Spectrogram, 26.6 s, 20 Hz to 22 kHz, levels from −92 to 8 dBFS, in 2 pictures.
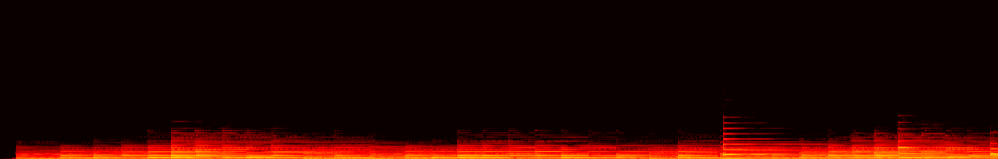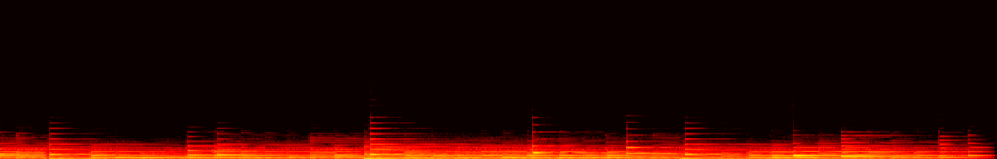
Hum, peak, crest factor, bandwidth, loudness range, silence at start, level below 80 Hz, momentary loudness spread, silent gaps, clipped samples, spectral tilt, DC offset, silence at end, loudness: none; -16 dBFS; 16 dB; 4.5 kHz; 3 LU; 0.2 s; -52 dBFS; 8 LU; none; under 0.1%; -8 dB/octave; under 0.1%; 0.05 s; -33 LUFS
